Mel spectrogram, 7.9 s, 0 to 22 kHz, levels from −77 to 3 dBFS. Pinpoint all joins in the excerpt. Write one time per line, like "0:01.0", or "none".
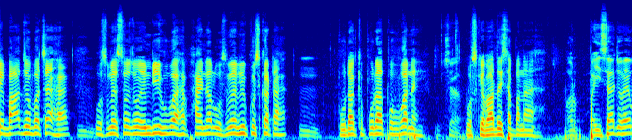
none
